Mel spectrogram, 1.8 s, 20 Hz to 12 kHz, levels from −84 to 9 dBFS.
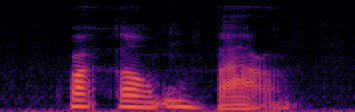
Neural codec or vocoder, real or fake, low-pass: autoencoder, 22.05 kHz, a latent of 192 numbers a frame, VITS, trained on many speakers; fake; 9.9 kHz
